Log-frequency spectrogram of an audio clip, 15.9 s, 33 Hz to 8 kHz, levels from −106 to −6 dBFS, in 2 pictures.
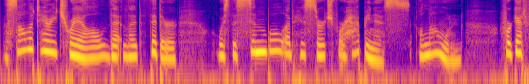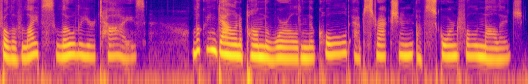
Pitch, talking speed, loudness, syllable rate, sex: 215 Hz, 115 wpm, -19 LUFS, 3.8 syllables/s, female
